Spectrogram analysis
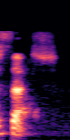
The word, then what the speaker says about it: SASH: Is it SASH or SUSH? The acronym. I SASH. didn't think that people would actually pronounce it as Sash.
